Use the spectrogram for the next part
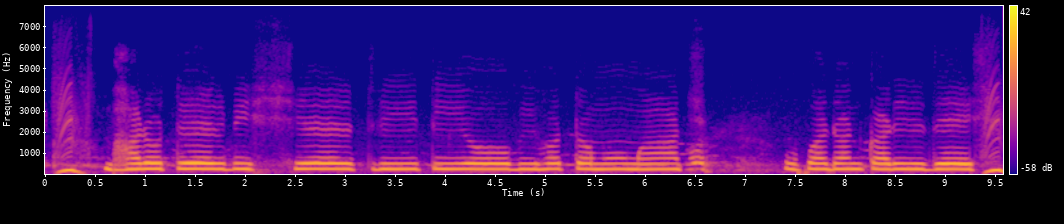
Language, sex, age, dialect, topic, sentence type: Bengali, female, 18-24, Northern/Varendri, agriculture, statement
